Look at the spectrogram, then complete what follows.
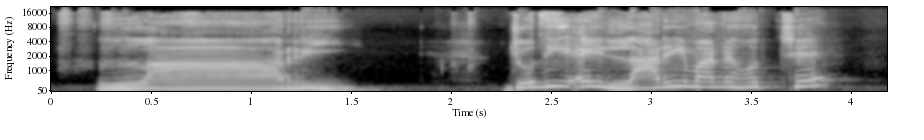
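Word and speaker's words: lari: যদি এই যে লারি লারি উচ্চারণটা কি? লারি।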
